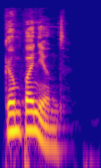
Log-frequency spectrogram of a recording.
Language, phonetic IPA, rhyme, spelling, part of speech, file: Russian, [kəmpɐˈnʲent], -ent, компонент, noun, Ru-компонент.ogg
- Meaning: component, constituent (smaller, self-contained part of larger entity)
